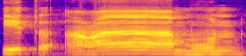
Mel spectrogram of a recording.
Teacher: ইতমুন হ্যাঁ কিভাবে পড়বো ইতমুন আরেকবার আমার সাথে পড়ুন ইতমুন কারণ আইনটা চাপ দিয়ে পড়লে আইনটা সহি শুদ্ধ উচ্চারণ হবে এছাড়া আইনটা সহি শুদ্ধ উচ্চারণ হবে না সেটা হামজা উচ্চারণ হয়ে যাবে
